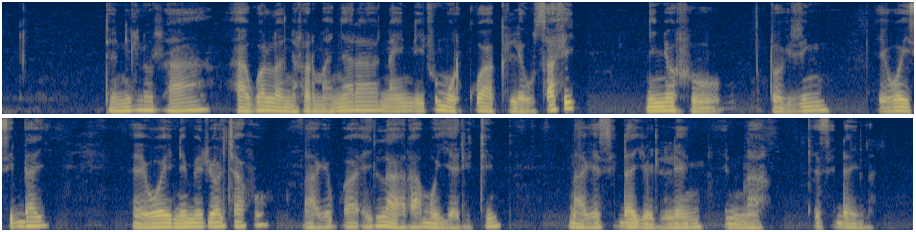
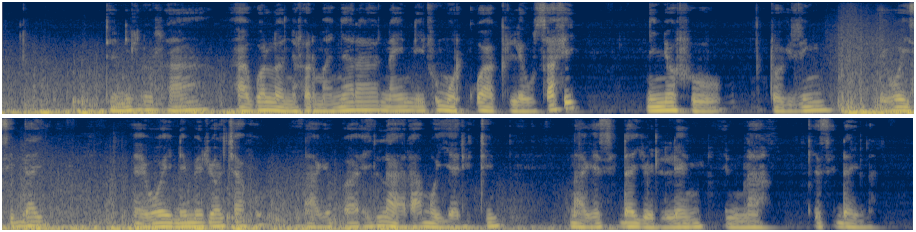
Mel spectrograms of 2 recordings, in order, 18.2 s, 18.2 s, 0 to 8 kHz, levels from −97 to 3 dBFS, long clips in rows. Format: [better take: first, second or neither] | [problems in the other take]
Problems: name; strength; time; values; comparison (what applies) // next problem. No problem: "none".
first | background sound (Thunder); 4 dB below the speech // room echo; dies away in 0.2 s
